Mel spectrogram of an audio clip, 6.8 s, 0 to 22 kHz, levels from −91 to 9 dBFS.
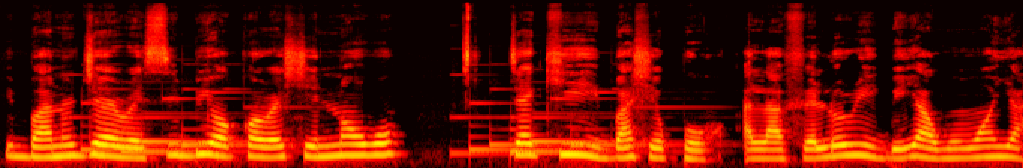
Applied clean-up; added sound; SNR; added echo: none; Ringtone; 14 dB; none.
